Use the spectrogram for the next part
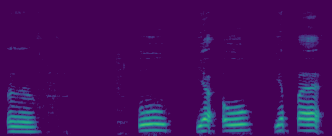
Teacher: ये होठों की सहायता से बोले जाते हैं। ठीक है, तो ये ओष्ठ कहलाएंगे।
